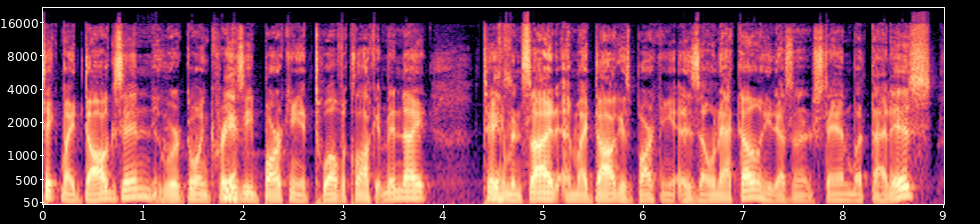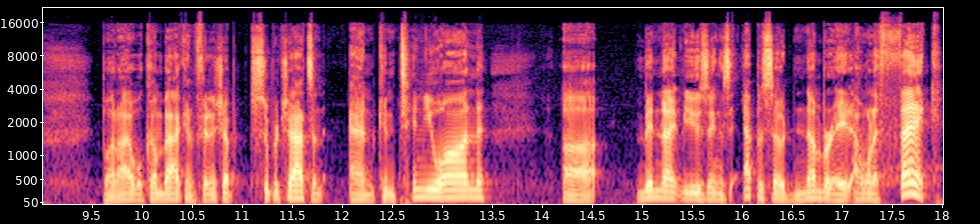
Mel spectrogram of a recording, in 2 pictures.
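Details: Adult male speaker; normal speech.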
